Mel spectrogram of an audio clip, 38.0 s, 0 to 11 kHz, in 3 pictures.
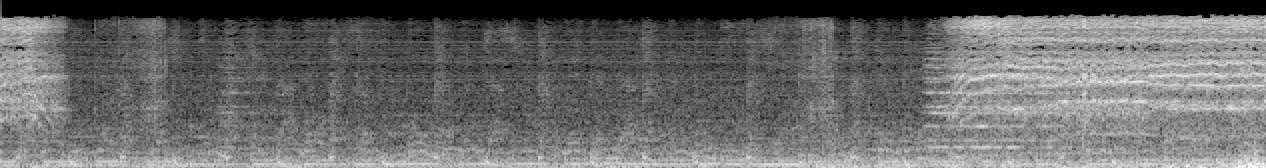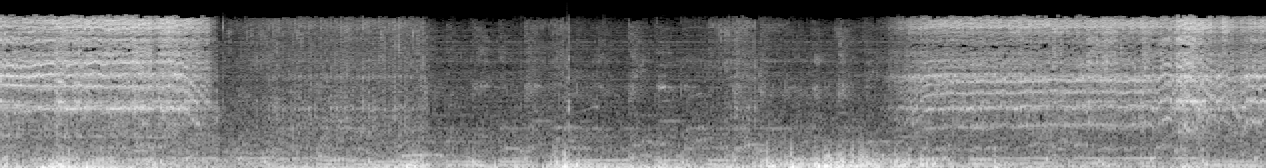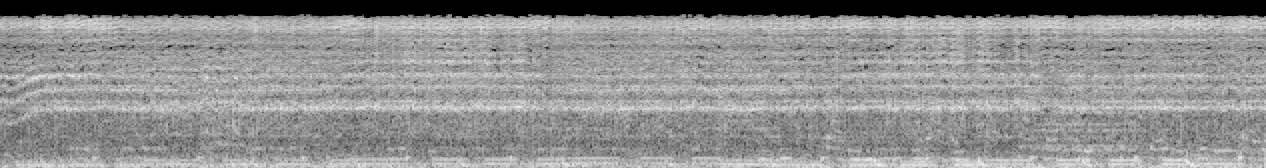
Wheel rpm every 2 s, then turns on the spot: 20, 0, 0, 0, 40, 160, 160, 50, 10, 0, 20, 110, 130, 160, 160, 160, 160, 160, 160.
14-18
